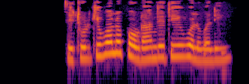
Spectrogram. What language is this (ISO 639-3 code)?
pus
